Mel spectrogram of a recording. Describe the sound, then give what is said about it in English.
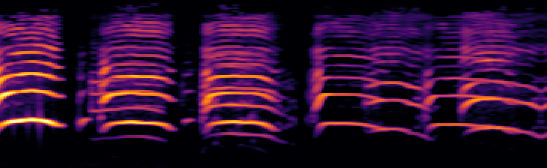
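Seagulls on a beach calling in a loud, harsh series of about five drawn-out cries, each bending downward, repeating back to back with no talking. “The gulls along the beach definitely look amused.”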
